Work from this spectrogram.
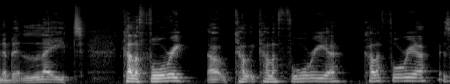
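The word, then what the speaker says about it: Calafiori: he came in a bit late calfor caloria Califoria is how you pronounce his name but regardless 98 very very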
